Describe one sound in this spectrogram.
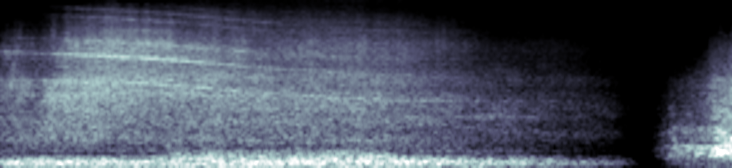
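A jet engine roars loudly as a fighter plane speeds away, its whine slowly fading.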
